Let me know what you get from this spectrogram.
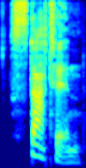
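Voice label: "statin", British English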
